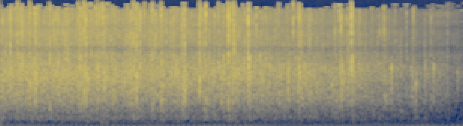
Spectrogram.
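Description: An audience at a church service claps their hands together in response to a call to show they are ready to hear the word. It is a dense, continuous patter of many claps, steady and fairly loud before thinning slightly at the end, with a low hum underneath.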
